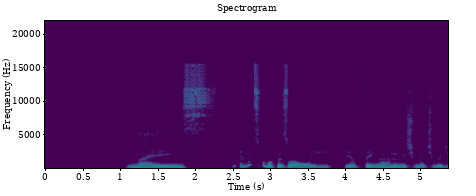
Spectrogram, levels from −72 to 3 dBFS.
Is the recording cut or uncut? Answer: cut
